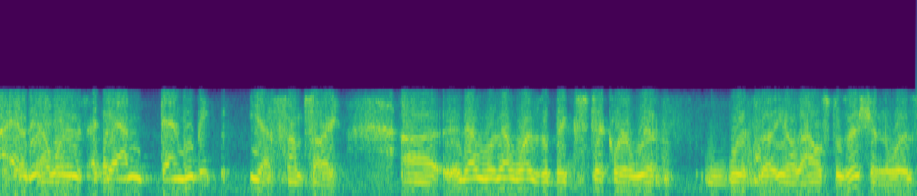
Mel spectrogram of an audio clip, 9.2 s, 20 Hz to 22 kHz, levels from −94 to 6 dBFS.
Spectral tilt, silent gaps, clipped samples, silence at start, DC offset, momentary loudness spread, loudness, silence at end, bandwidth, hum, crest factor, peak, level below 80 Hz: -9 dB/octave; none; 4%; 0 s; under 0.1%; 6 LU; -5 LUFS; 0 s; 4 kHz; none; 6 dB; 0 dBFS; -30 dBFS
